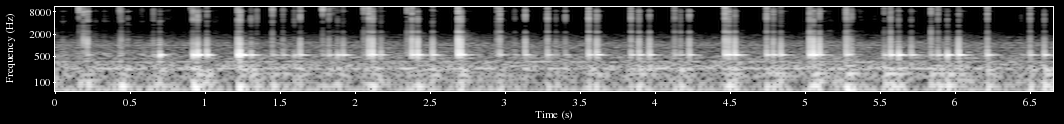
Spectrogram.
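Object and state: Glass pint glass.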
